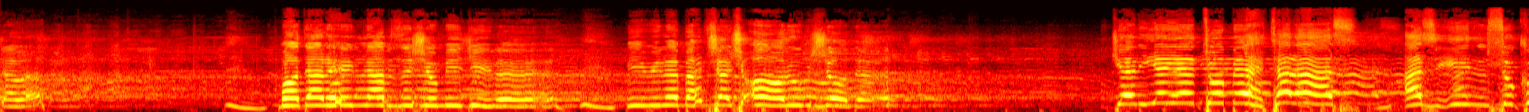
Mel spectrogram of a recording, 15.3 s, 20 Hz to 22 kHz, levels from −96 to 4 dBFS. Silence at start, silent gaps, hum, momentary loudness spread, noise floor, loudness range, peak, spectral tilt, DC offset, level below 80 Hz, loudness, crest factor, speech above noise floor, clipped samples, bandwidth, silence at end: 0 s; none; none; 21 LU; -48 dBFS; 5 LU; -2 dBFS; -3 dB/octave; under 0.1%; -46 dBFS; -18 LUFS; 18 dB; 30 dB; under 0.1%; 16 kHz; 0 s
